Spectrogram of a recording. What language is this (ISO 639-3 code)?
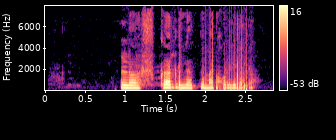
pus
